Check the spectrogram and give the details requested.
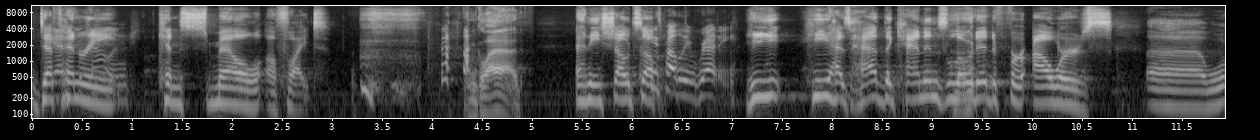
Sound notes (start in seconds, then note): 4.0 laughter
